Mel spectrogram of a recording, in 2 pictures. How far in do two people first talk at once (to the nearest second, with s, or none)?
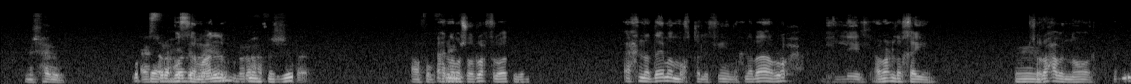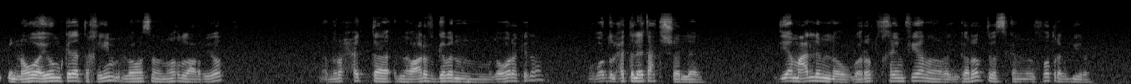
1 s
